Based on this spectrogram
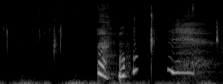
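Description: Lotion being rubbed on makes faint wet, slippery squishing: a few short squelches followed by a longer slick smear.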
